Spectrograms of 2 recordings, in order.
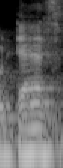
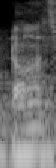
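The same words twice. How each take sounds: First: It is said in an American accent. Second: It is said in a British accent.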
